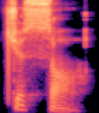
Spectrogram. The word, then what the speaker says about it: just saw: just want to eat or just saw we see the t is between consonants so don't pronounce it it's silent just saw you link the S with the S link them together just saw just saw they just saw a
